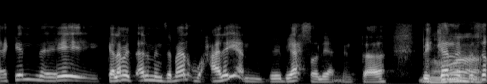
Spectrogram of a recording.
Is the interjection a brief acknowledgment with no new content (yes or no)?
yes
